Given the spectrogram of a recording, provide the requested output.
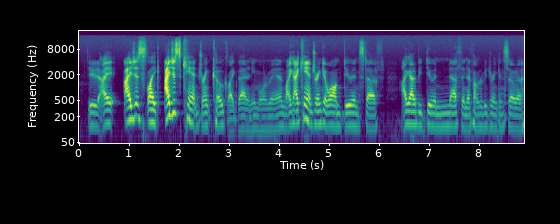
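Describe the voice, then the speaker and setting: A man with an unremarkable speaking voice, medium in pitch with ordinary pitch variation, talks at a moderate pace on a very clean recording with a silent background. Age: 20s. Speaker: podcast co-host. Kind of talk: casual chat.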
